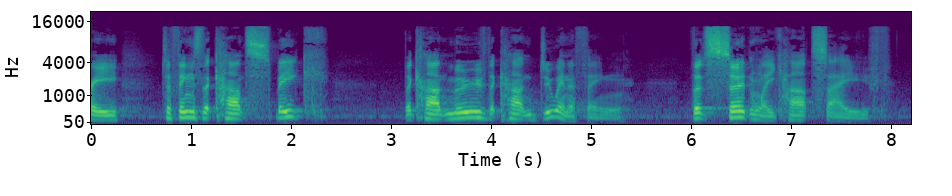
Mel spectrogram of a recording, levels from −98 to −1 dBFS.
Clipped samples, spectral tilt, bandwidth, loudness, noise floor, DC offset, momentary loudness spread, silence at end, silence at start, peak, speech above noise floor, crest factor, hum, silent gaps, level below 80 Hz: under 0.1%; -3.5 dB/octave; 14 kHz; -29 LUFS; -66 dBFS; under 0.1%; 18 LU; 0.35 s; 0 s; -10 dBFS; 36 dB; 20 dB; none; none; -78 dBFS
